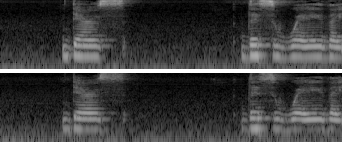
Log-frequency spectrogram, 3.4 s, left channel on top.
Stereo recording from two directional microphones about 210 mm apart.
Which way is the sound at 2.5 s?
45° left (ahead or behind).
